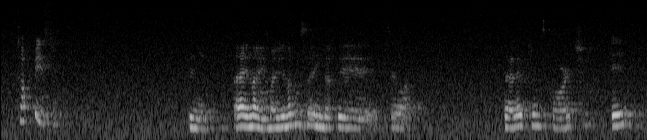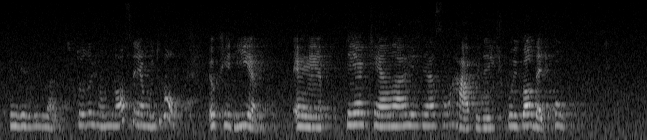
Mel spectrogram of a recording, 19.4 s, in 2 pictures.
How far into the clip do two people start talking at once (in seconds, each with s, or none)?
none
